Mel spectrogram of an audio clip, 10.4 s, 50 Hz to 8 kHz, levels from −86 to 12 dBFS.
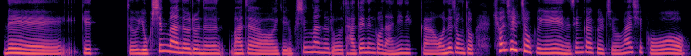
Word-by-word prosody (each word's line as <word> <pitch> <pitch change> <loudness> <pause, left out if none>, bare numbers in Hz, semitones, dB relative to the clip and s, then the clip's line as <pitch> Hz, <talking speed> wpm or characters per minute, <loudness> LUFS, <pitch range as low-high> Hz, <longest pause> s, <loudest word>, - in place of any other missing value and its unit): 네. 195 -4 +3
이게 215 -7 -3 0.4
또 195 +1 0
욕심만으로는 215 - +2
맞아요. 195 -4 -1
이게 180 0 -4
욕심만으로 245 -5 -2
다 195 -1 -4
되는 240 +2 0
건 225 -3 -2
아니니까 190 0 -4
어느 210 +7 +2
정도 225 -4 -1 0.3
현실적인 255 - +2
생각을 250 -2 -1
좀 185 -1 -6
하시고. 210 -6 -1
210 Hz, 250 characters per minute, -24 LUFS, 195-240 Hz, 0.4 s, 네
